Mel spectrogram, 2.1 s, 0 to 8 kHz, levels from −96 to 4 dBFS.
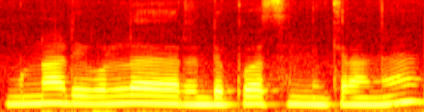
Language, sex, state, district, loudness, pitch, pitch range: Tamil, male, Tamil Nadu, Nilgiris, -12 LUFS, 155 Hz, 145-165 Hz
